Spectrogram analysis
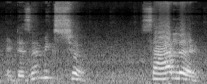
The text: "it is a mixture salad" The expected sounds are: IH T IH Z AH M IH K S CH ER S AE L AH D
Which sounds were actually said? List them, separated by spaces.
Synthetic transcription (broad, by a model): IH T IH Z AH M IH K S CH ER S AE L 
